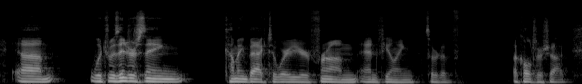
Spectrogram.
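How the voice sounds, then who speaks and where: In a very clean recording with a silent background, a man with an American accent and an ordinary speaking voice talks at a moderate pace and medium pitch with fairly even intonation. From Philadelphia area, US. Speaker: painter. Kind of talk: interview.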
